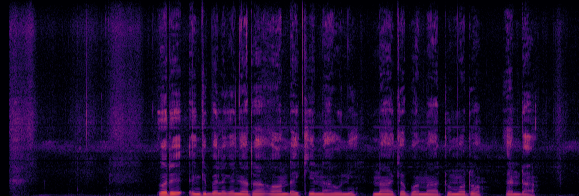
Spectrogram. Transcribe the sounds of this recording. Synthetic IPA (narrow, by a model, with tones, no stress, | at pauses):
o˦ɾe˨e˨ŋɡɪ˦bɛ˦lɛ˦kɛ˦ɲa˨ta˦ɔː˨˦nda˨i˨ki˦˨na˦u˨ni˦na˦˨kɛ˦pɔ˨na˦˨tu˦mɔ˦tɔ˦ | ɛ˨nda˨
